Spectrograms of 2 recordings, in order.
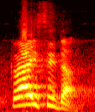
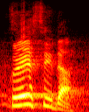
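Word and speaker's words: Cressida: Shakespeare লেখেন এটা হচ্ছে টোয়েল হাসান ক্রাইসিডা এটার উচ্চারণ কি ক্রাইসিডা আর এটার উচ্চারণ কি নিচে ক্রেসিডা এটা একটা নাটক এটা আবার কার লেখে আমাদের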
